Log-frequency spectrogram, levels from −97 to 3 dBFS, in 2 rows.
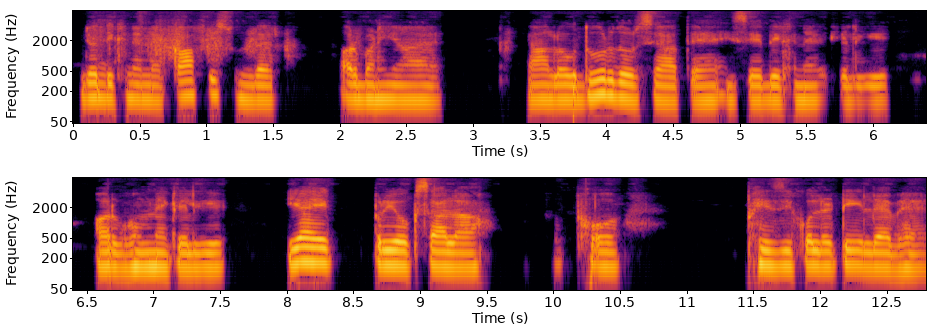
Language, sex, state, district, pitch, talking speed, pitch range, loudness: Hindi, male, Bihar, Jahanabad, 135 Hz, 135 wpm, 130-145 Hz, -19 LUFS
